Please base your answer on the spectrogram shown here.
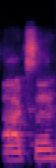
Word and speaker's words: Oxyn: Soft Fed or It's Oxen. Oxen? Oxen, yes, sir. How do you spell that?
